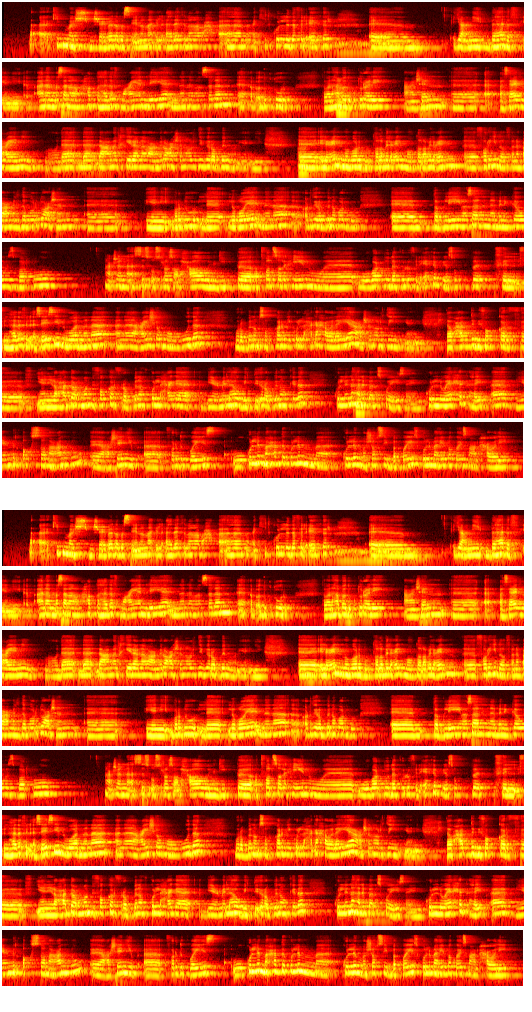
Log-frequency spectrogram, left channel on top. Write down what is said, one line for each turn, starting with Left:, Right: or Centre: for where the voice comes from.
Right: اكيد مش مش عباده بس يعني انا الاهداف اللي انا بحققها اكيد كل ده في الاخر آم، يعني بهدف يعني انا مثلا انا حاطه هدف معين ليا ان انا مثلا آه، ابقى دكتوره طب انا
Left: مم.
Right: هبقى دكتوره ليه عشان آه، اساعد العيانين ما هو ده ده ده عمل خير انا بعمله عشان ارضي بيه ربنا يعني
Left: مم.
Right: آه، العلم برضو طلب العلم وطلب العلم آه، فريضة فأنا بعمل ده برضو عشان آه، يعني برضو ل- لغاية إن أنا آه، أرضي ربنا برضو آم،
Left: مم.
Right: طب ليه مثلا بنتجوز برضو عشان نأسس أسرة صالحة ونجيب آه، أطفال صالحين و- وبرضو ده كله في الآخر بيصب في ال- في الهدف الأساسي اللي هو إن أنا أنا عايشة وموجودة وربنا مسخر لي كل حاجة حواليا عشان أرضيه يعني لو حد بيفكر في يعني لو حد عموما بيفكر في ربنا في كل حاجة بيعملها وبيتقي ربنا وكده كلنا
Left: مم.
Right: هنبقى ناس كويسة يعني كل واحد هيبقى بيعمل أقصى ما عنده آه، عشان يبقى فرد كويس وكل ما حد كل ما كل ما الشخص يبقى كويس كل ما هيبقى كويس مع اللي حواليه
